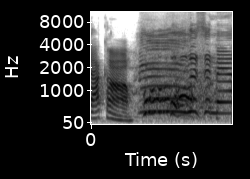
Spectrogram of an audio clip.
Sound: groaning

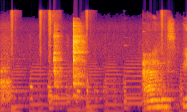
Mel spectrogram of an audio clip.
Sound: metal clanging

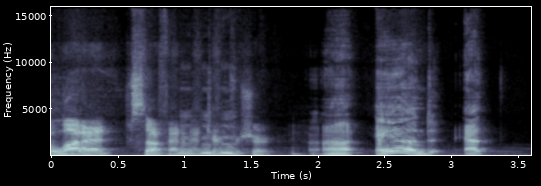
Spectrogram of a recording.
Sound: speaker chuckles

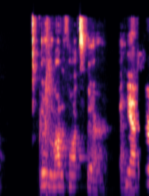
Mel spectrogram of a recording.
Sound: laughs

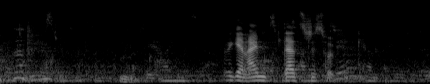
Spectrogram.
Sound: people chattering distantly

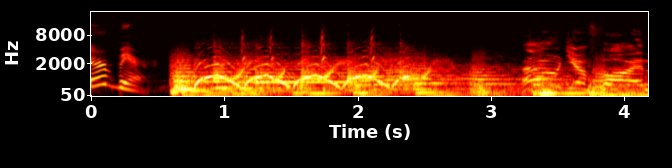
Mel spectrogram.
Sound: siren

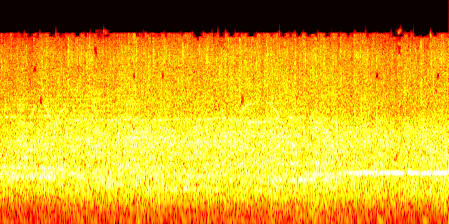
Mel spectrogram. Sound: applause

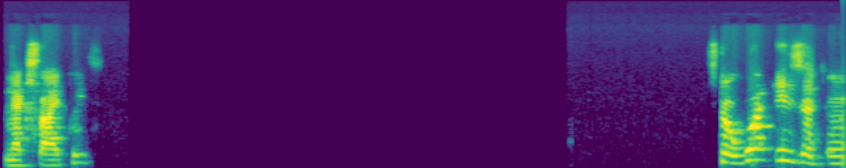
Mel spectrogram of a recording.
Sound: silence

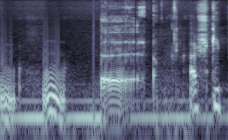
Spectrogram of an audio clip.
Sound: burp

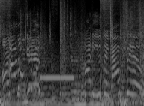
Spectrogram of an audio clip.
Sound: beep

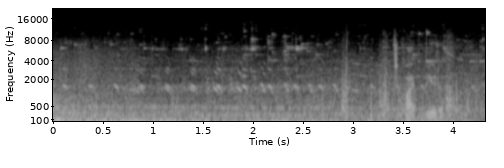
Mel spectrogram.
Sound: seagulls cawing

